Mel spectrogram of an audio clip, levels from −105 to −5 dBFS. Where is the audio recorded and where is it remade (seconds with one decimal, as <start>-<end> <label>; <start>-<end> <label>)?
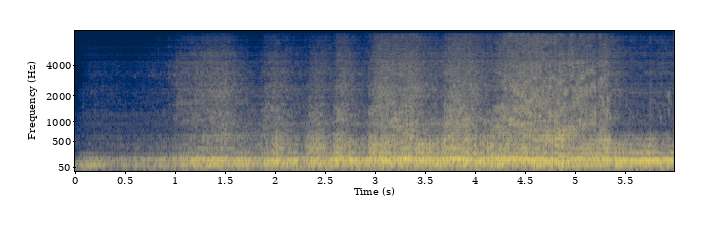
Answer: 0.0-6.0 remade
